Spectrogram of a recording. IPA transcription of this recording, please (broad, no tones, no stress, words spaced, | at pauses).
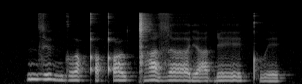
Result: nzɨŋɡoː qʼiqʼuːɡ͡ǀa zɐːɾʲaː ɗeː kʷʼe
